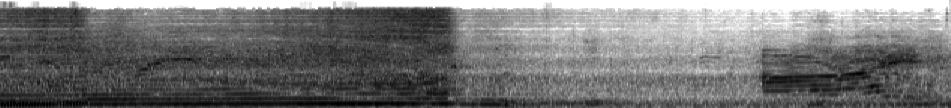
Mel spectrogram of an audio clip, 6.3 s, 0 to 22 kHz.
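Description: Race cars at M-40 Speedway roar through the turns during a Night of Destruction program, loud engines whining and fading, then another car swells in, with an announcer talking over the racing.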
